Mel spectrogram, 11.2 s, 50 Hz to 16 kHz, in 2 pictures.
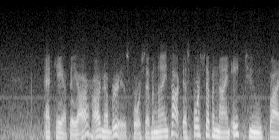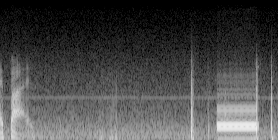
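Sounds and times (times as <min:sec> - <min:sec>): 
speech: 0:00.9 - 0:06.4
phone line clicks on a failed call: 0:09.4 - 0:10.8
telephone busy signal on a failed call over a phone line: 0:09.9 - 0:10.8.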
